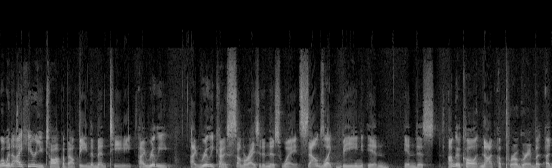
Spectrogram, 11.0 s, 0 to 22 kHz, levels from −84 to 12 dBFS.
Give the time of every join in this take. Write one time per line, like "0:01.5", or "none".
none

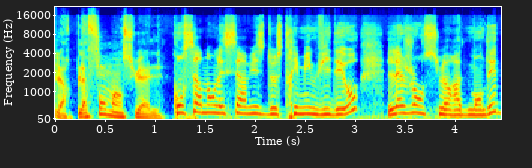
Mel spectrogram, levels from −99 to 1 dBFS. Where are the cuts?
0:01.2

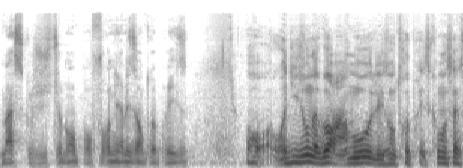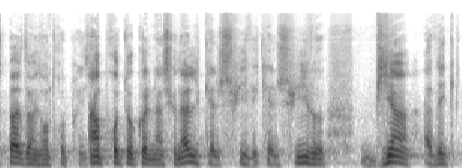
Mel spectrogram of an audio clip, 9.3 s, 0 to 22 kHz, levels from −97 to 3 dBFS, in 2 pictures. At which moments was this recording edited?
0:02.7
0:05.5

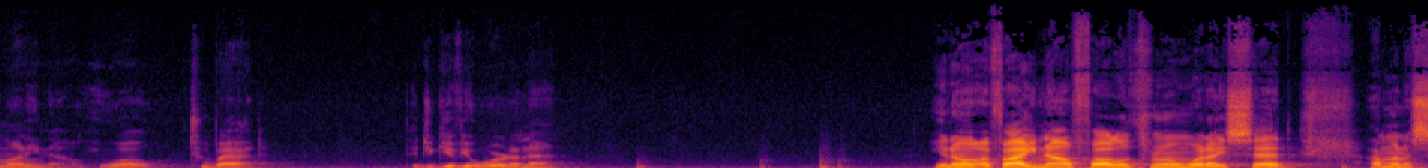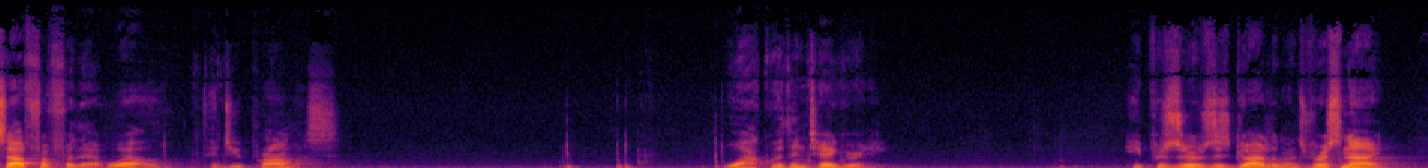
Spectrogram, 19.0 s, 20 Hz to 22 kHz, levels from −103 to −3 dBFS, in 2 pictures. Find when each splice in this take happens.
none

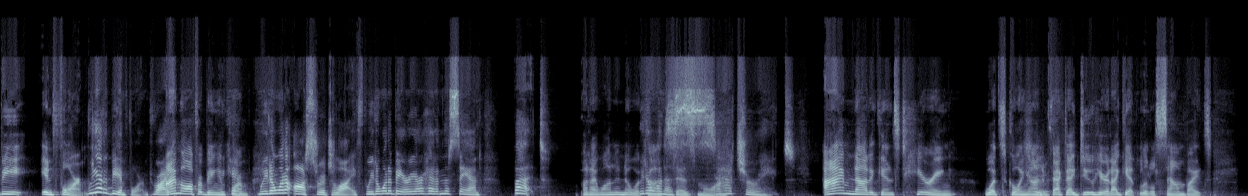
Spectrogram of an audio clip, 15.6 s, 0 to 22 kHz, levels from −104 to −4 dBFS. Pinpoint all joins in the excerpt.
none

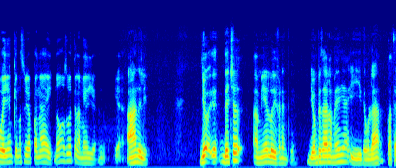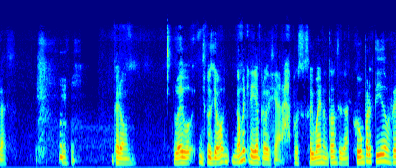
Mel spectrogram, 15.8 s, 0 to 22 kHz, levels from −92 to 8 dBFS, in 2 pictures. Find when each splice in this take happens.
0:14.9

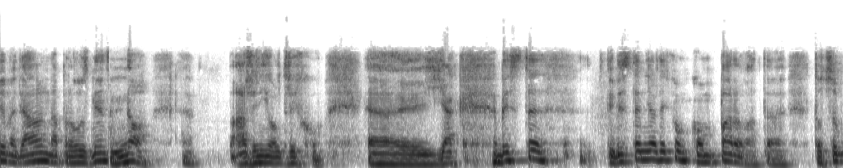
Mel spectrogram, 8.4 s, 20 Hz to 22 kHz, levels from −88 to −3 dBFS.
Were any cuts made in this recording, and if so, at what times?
0:01.1

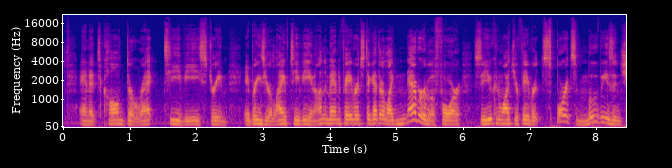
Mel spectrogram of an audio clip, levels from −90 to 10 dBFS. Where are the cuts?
none

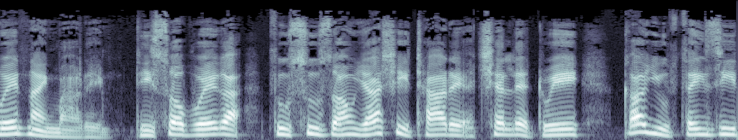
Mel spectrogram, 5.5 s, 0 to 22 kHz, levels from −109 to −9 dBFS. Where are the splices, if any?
0:00.9

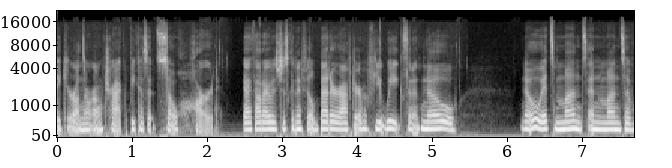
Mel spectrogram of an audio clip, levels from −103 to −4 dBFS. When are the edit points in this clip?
0:02.5
0:04.8

